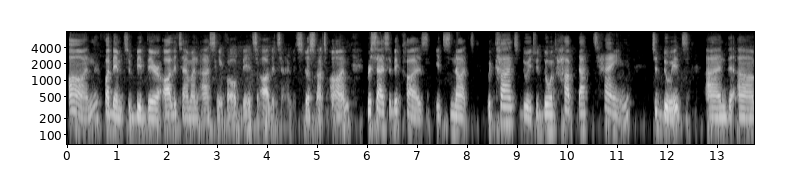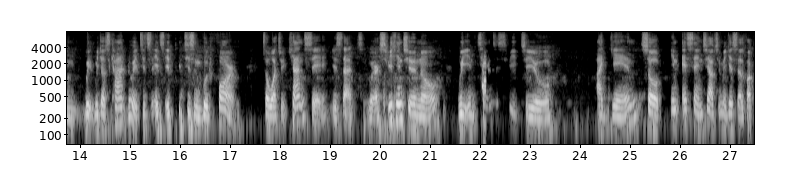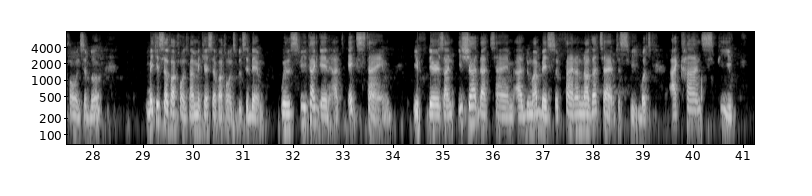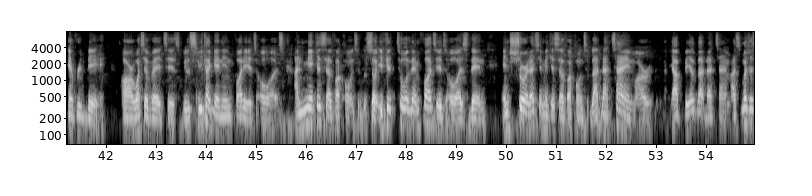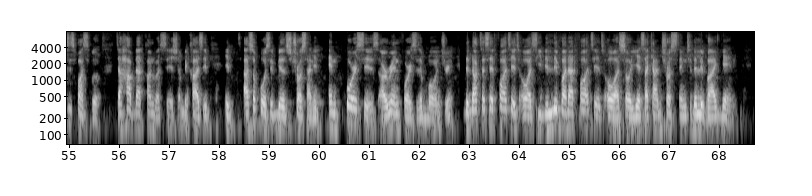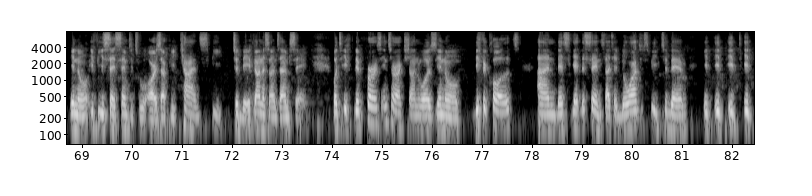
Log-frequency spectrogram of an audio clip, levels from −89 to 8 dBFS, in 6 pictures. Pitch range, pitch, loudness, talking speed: 110-145 Hz, 120 Hz, -17 LUFS, 175 wpm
